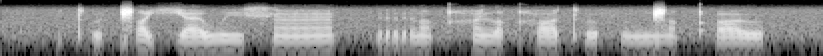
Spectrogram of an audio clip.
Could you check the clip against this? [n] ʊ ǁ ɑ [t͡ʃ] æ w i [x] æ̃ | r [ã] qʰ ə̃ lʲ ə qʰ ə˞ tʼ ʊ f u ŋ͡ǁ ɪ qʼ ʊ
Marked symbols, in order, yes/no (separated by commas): no, no, yes, no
